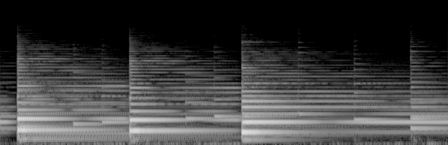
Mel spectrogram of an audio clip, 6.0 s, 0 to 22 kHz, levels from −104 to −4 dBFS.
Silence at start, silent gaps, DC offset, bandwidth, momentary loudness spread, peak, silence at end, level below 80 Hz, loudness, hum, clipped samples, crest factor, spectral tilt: 0 s; none; under 0.1%; 6.6 kHz; 15 LU; -10 dBFS; 0 s; -68 dBFS; -29 LUFS; none; under 0.1%; 18 dB; -8 dB/octave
